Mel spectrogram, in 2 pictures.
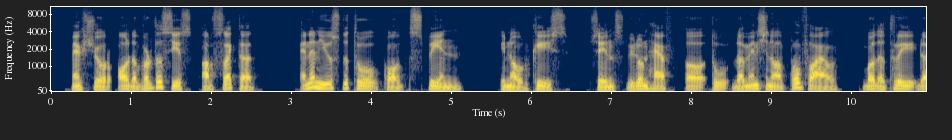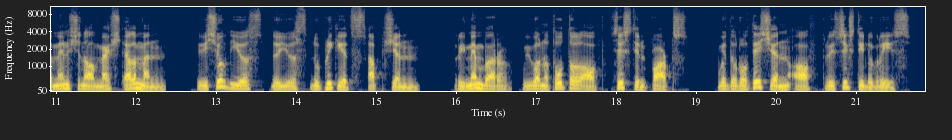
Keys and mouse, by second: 0.8 a, 4.0 click, 8.4-10.0 drag, 10.0 middle click, 16.3-18.6 drag, 20.0 click.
